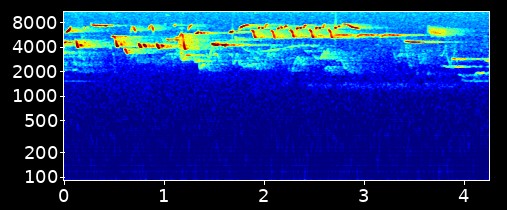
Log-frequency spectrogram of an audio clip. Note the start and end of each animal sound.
[0.00, 3.12] Winter Wren (Troglodytes hiemalis)
[0.00, 4.25] Rose-breasted Grosbeak (Pheucticus ludovicianus)
[2.34, 4.14] Black-throated Green Warbler (Setophaga virens)
[3.65, 4.25] Wood Thrush (Hylocichla mustelina)

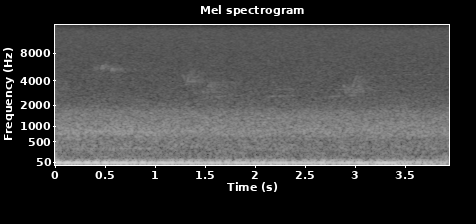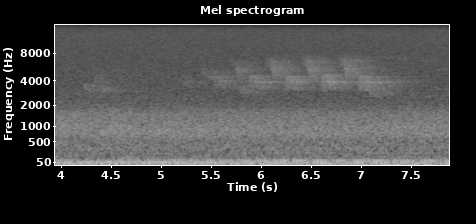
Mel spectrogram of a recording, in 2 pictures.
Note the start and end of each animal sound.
[0.00, 7.88] Red-eyed Vireo (Vireo olivaceus)
[5.05, 7.59] Ovenbird (Seiurus aurocapilla)

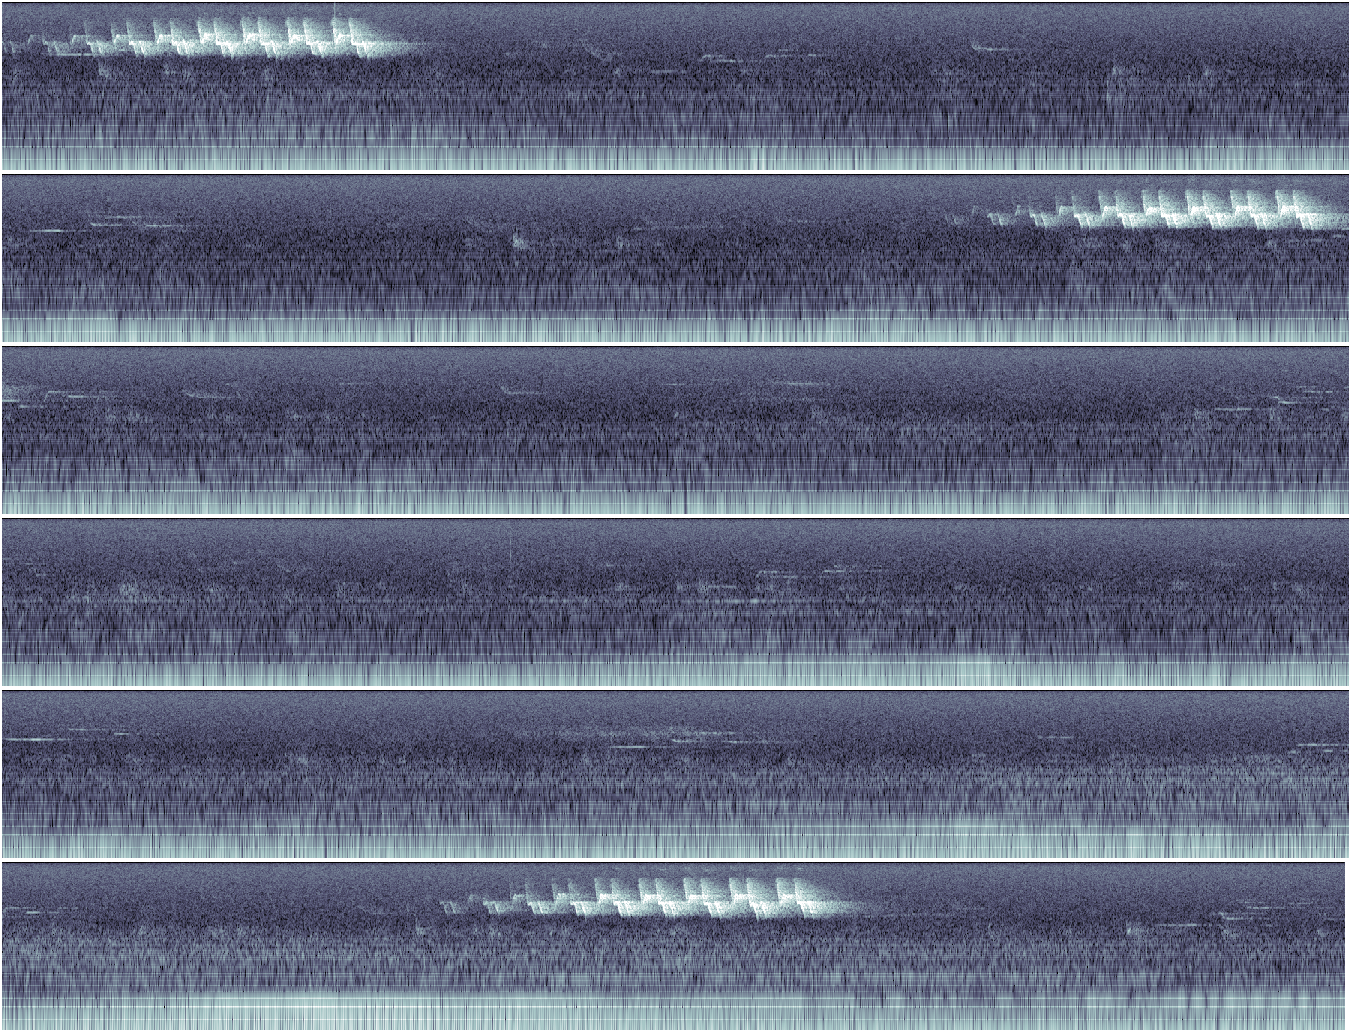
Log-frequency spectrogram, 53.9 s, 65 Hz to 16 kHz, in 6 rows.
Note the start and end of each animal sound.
[0.00, 2.81] Ovenbird (Seiurus aurocapilla)
[3.55, 6.86] Blue-headed Vireo (Vireo solitarius)
[4.25, 5.47] Hermit Thrush (Catharus guttatus)
[9.09, 10.26] Hermit Thrush (Catharus guttatus)
[15.03, 18.01] Ovenbird (Seiurus aurocapilla)
[17.55, 18.88] Hermit Thrush (Catharus guttatus)
[19.00, 21.83] Blue-headed Vireo (Vireo solitarius)
[22.81, 23.52] Red-winged Blackbird (Agelaius phoeniceus)
[26.10, 27.14] Hermit Thrush (Catharus guttatus)
[31.47, 32.82] Hermit Thrush (Catharus guttatus)
[35.73, 36.80] Hermit Thrush (Catharus guttatus)
[39.11, 40.70] Ovenbird (Seiurus aurocapilla)
[39.96, 41.08] Hermit Thrush (Catharus guttatus)
[44.48, 45.44] Hermit Thrush (Catharus guttatus)
[47.76, 50.57] Ovenbird (Seiurus aurocapilla)
[50.49, 51.25] Red-winged Blackbird (Agelaius phoeniceus)
[52.44, 53.61] Hermit Thrush (Catharus guttatus)

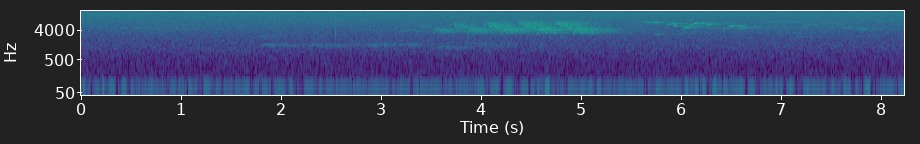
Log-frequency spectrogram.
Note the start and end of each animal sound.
[0.00, 1.76] Dark-eyed Junco (Junco hyemalis)
[1.59, 4.94] American Crow (Corvus brachyrhynchos)
[3.17, 5.46] Ovenbird (Seiurus aurocapilla)
[5.47, 8.23] Brown Creeper (Certhia americana)

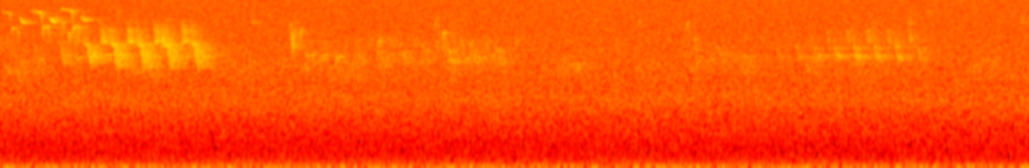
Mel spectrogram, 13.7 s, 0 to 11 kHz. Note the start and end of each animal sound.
[0.00, 1.49] Blackburnian Warbler (Setophaga fusca)
[0.60, 3.03] Ovenbird (Seiurus aurocapilla)
[3.77, 4.71] Black-capped Chickadee (Poecile atricapillus)
[5.65, 6.75] Black-capped Chickadee (Poecile atricapillus)
[9.10, 10.06] Black-capped Chickadee (Poecile atricapillus)
[10.65, 12.14] Ovenbird (Seiurus aurocapilla)

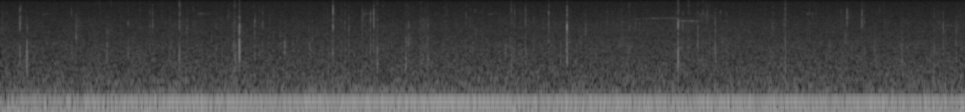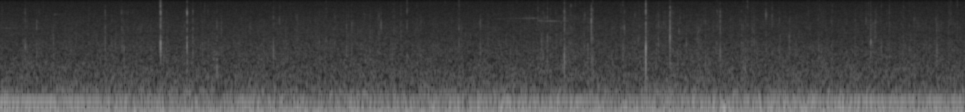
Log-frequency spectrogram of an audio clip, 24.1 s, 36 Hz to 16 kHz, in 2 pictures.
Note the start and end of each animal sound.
[7.91, 8.93] Black-throated Green Warbler (Setophaga virens)
[18.19, 19.19] Black-throated Green Warbler (Setophaga virens)

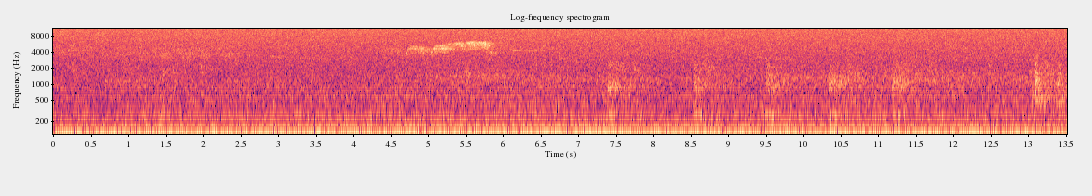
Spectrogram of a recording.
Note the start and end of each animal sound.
[0.20, 2.80] Ovenbird (Seiurus aurocapilla)
[4.51, 6.04] Northern Parula (Setophaga americana)

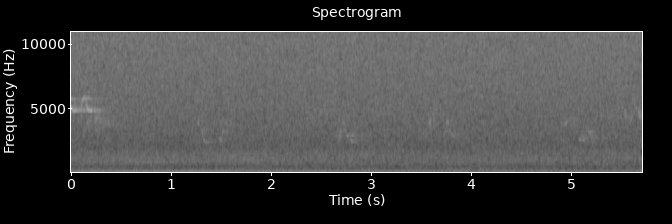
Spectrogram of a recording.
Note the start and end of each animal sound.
[0.00, 5.72] Red-eyed Vireo (Vireo olivaceus)

